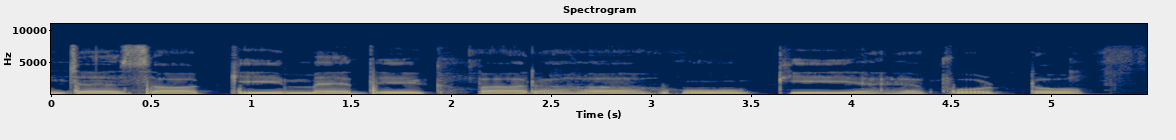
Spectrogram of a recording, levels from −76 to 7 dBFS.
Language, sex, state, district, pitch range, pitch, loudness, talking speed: Hindi, male, Madhya Pradesh, Bhopal, 90-95 Hz, 95 Hz, -18 LUFS, 120 wpm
